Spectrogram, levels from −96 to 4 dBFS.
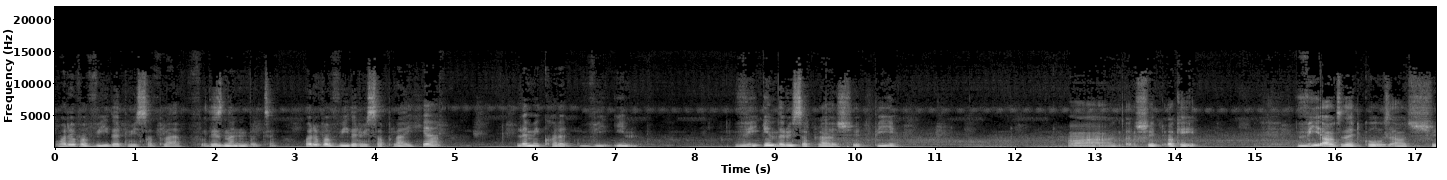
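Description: From 4.40 s to 6.58 s the sound runs about 5.3% fast and sits roughly 90 cents sharp, close to a semitone, then snaps back to normal pitch and speed. This is likely a drift correction step, where clock-matching software briefly sped up playback to rebalance its buffer. On a spectrogram every harmonic line steps up together for that span and drops back at the end, while the waveform looks slightly compressed in time.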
